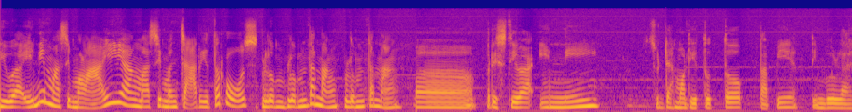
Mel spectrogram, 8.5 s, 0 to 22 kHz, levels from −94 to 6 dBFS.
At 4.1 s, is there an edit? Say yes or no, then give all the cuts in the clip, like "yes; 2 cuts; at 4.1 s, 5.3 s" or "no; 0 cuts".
yes; 2 cuts; at 2.6 s, 4.1 s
